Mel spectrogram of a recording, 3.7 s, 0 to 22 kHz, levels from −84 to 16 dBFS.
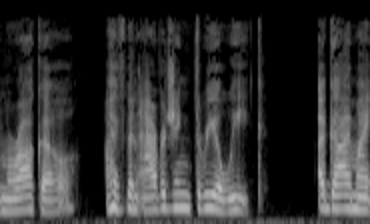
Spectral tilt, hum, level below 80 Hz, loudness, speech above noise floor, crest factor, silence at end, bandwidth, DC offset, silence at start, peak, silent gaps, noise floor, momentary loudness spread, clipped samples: -4.5 dB/octave; none; -64 dBFS; -21 LUFS; 36 dB; 16 dB; 0 s; 16.5 kHz; under 0.1%; 0 s; -6 dBFS; none; -56 dBFS; 15 LU; under 0.1%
